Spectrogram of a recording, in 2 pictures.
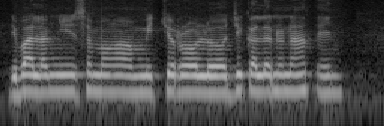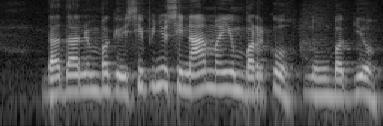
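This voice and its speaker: High-voiced Filipino man preaching a sermon. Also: little pitch movement, a bit bright. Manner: switches between Tagalog and English, reads scripture aloud slowly; conversational, addresses congregation with po, rhetorical questions.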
